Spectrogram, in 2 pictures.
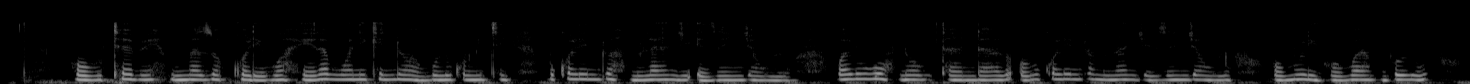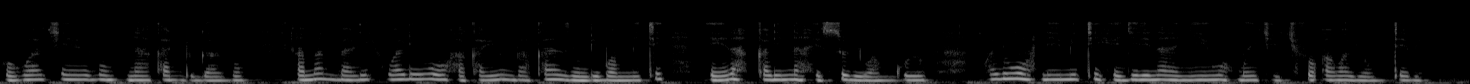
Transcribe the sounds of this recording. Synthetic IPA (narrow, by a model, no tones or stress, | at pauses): o̞βutʰe̞βe̞βumazo̞ːkukʰo̞le̞βwae̞ɾaβuwanikidːowaɡulukumitʰiβukʰo̞le̞dwamulaːɲɟiʔe̞ze̞ːɲɟawulo̞waliwo̞no̞ːβutʰaːndaːlo̞ʔːβukʰo̞le̞dwamulaːɲɟieze̞ːɲɟawulo̞ː | mulio̞βwabulu | oβwaːceːɱvunakadːuɡavuamabːaliwaliwo̞akʰajuːmbakʰaziːmbiβwamumitʰi | e̞ɾakalinae̞suβiwaɡːuluwaliwo̞ne̞ːmitʰieɟiɾiɾaɲeːwo̞mweːce̞ːci̥fo̞ʔawalio̞βutʰe̞βe̞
